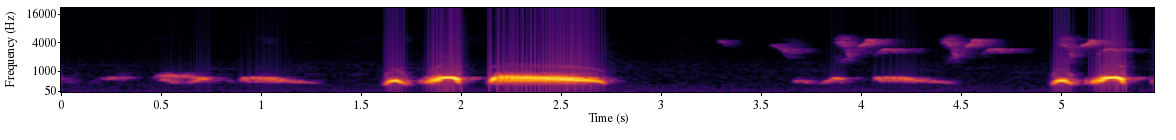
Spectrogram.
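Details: Spotted dove cooing meant to lure a wild bird into a fight: quiet wavering coos followed by loud paired hoots and a long rough coo, the sequence repeating after a pause, with faint chirps from another bird.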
